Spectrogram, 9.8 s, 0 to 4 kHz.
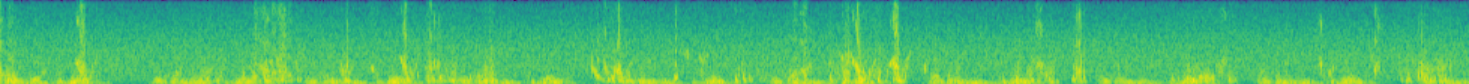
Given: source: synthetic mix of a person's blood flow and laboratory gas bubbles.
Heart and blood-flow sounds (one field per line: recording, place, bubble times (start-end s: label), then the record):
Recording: Doppler ultrasound of blood flow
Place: precordium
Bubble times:
0.00-0.32 s: bubbles
0.47-0.65 s: bubbles
1.16-1.21 s: bubbles
1.27-1.53 s: bubbles
1.60-2.05 s: bubbles
2.24-2.37 s: bubbles
2.45-2.54 s: bubbles
2.65-3.35 s: bubbles
3.92-4.23 s: bubbles
4.46-4.62 s: bubbles
4.66-4.73 s: bubbles
4.87-5.13 s: bubbles
5.25-5.42 s: bubbles
5.50-6.10 s: bubbles
6.13-6.28 s: bubbles
6.83-7.07 s: bubbles
7.11-7.27 s: bubbles
7.78-8.26 s: bubbles
8.77-8.92 s: bubbles
9.11-9.22 s: bubbles
9.31-9.69 s: bubbles
From the record:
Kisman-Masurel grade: 243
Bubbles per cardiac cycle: several, 3 to 8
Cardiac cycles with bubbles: 100%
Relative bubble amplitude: loud (0.450 to 0.775)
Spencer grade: 3 (all of the cardiac periods contain showers or single bubble signals, but not dominating or overriding the cardiac motion signals)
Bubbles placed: anywhere in the cardiac cycle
